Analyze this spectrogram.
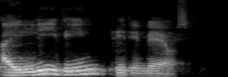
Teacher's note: como termina en consonante B de vaca la puedo pegar con in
